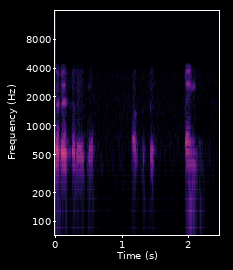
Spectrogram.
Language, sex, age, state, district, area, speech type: Telugu, male, 18-30, Andhra Pradesh, Eluru, rural, conversation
